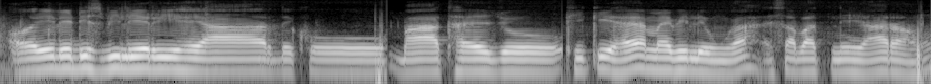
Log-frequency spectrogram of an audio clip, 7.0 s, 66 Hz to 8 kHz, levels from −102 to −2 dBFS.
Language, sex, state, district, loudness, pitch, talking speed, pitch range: Hindi, male, Chhattisgarh, Balrampur, -22 LUFS, 140 Hz, 205 wpm, 135-150 Hz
